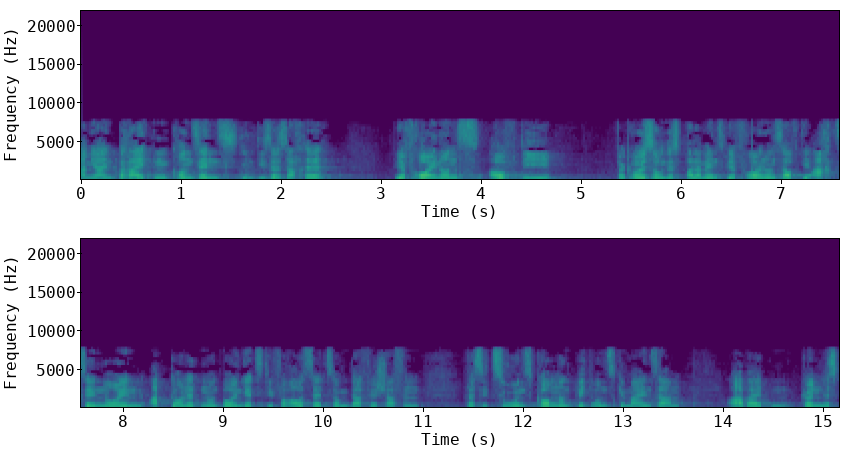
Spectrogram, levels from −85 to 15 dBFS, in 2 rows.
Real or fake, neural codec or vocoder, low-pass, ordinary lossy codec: real; none; none; none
